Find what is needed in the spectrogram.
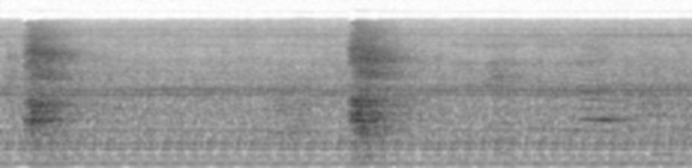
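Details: Baby receiving nebulizer treatment (NaCl) for cough from cold: steady low mechanical hum of nebulizer compressor running, with two brief breathy puffs over it.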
